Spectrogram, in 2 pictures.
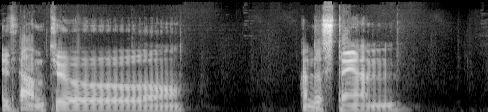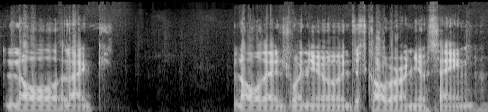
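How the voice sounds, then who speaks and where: In a French accent, a man with a very deep, low voice speaks very slowly, with fairly even intonation, very even loudness and long, frequent pauses. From France. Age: 30s. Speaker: gaming streamer. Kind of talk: live gameplay stream chat. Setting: live stream. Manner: casual, explanatory.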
